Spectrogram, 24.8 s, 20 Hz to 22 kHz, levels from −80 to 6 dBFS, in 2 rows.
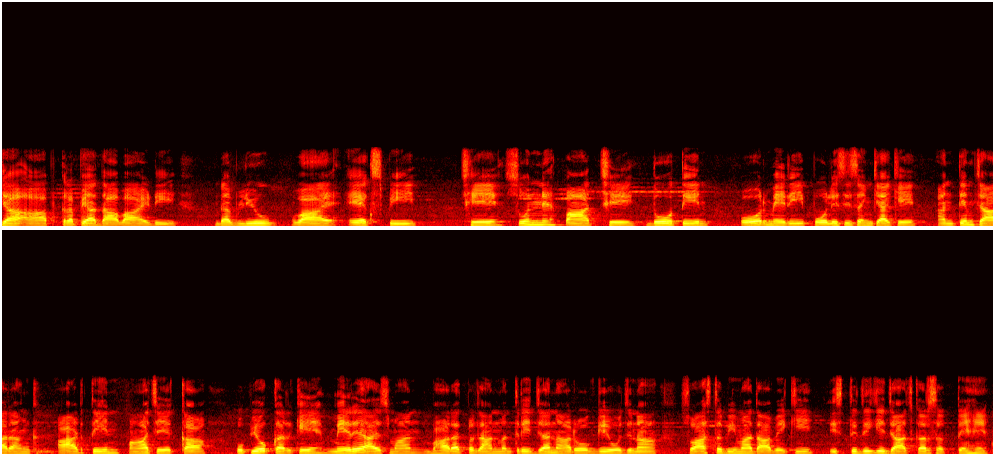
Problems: constant background noise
